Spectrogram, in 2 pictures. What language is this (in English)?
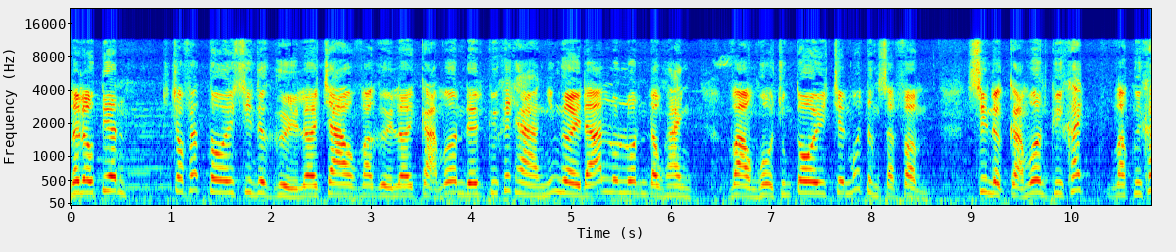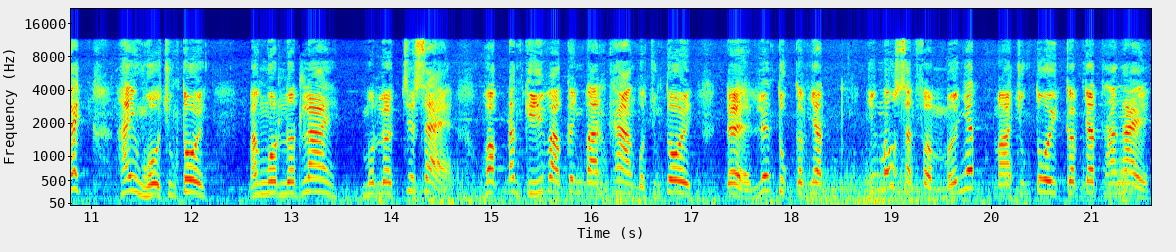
Vietnamese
